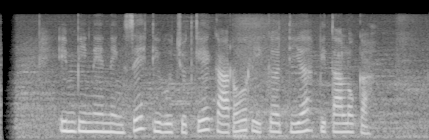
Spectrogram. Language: Javanese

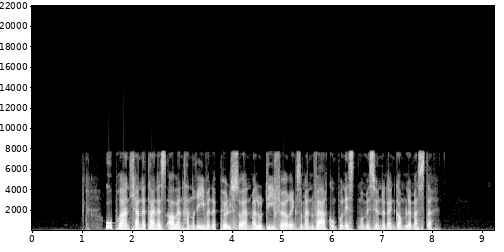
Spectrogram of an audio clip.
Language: Norwegian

